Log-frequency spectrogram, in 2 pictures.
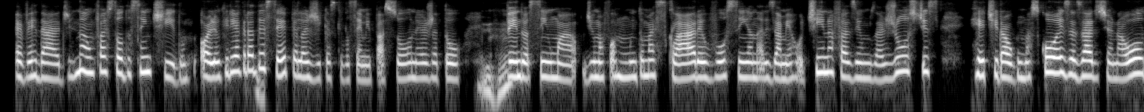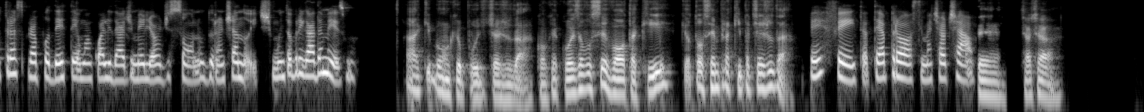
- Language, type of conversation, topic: Portuguese, advice, Como posso me sentir mais disposto ao acordar todas as manhãs?
- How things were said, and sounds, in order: tapping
